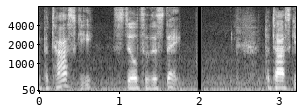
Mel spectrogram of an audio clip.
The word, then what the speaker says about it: Petoskey: Petoskey, of course, being the more anglicized pronunciation of Biidaasige.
